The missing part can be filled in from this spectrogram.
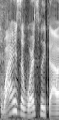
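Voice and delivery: ordinary talk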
